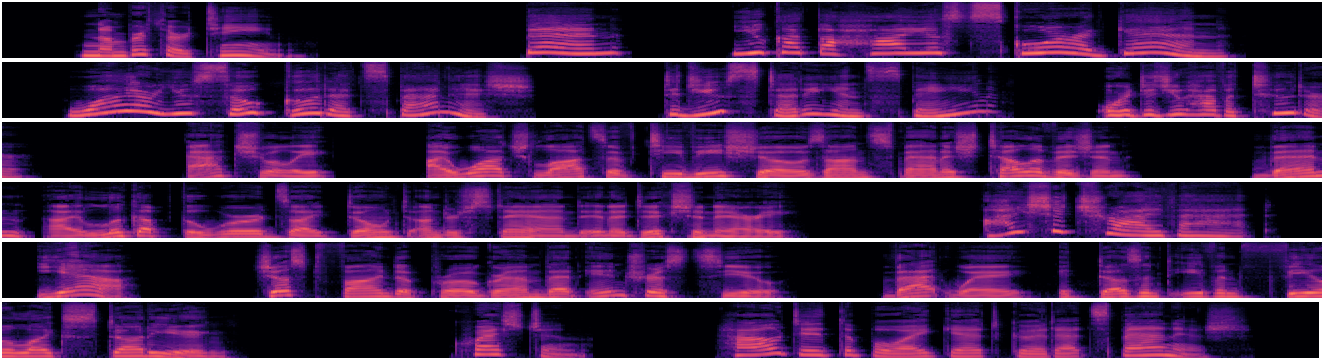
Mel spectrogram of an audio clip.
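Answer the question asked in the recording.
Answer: By watching Spanish TV shows and looking up words in a dictionary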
